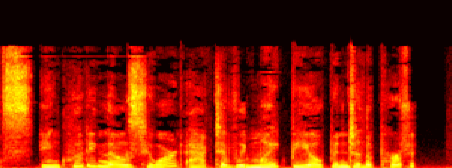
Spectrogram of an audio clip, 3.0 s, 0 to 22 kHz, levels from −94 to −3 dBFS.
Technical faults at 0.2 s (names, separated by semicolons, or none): none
